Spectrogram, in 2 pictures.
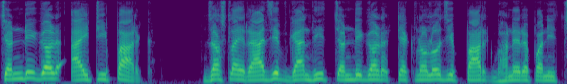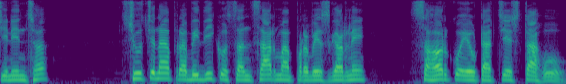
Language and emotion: Nepali, neutral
